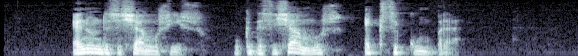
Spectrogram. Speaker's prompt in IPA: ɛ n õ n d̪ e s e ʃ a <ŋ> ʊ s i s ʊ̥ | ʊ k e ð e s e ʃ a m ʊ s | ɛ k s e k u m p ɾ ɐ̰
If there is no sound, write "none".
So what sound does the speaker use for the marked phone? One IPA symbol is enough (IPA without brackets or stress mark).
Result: m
